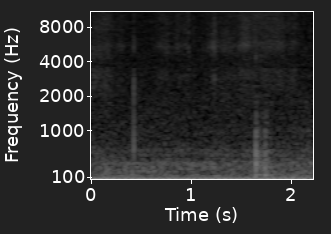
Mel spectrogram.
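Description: Faint scratchy rustle of yarn being worked and pulled through loops by a metal crochet hook, with two soft ticks, one about half a second in and one near the end, over a steady low hum.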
